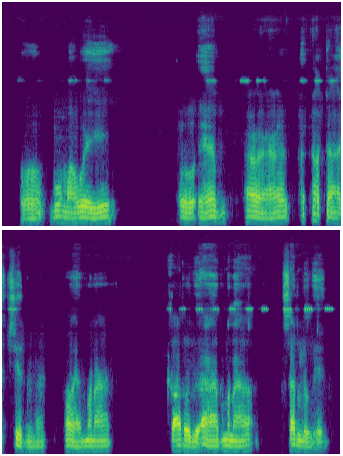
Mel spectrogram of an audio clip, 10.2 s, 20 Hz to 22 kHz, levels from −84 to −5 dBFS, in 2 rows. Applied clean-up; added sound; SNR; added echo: neural mask model Resemble Enhance denoiser.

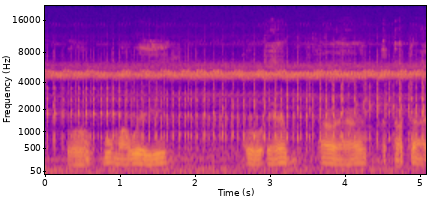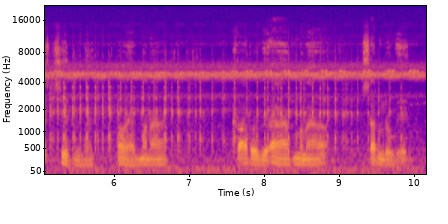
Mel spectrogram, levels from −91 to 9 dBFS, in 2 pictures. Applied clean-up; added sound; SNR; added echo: none; Insect; 1 dB; none.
